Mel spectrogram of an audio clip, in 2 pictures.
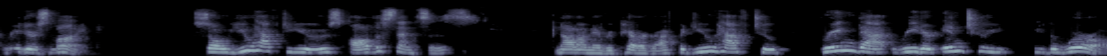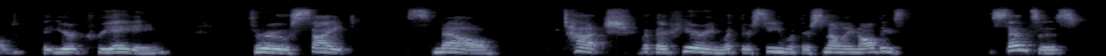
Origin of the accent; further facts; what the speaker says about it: Oregon, United States; moved away as an adult; I grew up in Oregon and mm-hmm. lived there until I was 45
